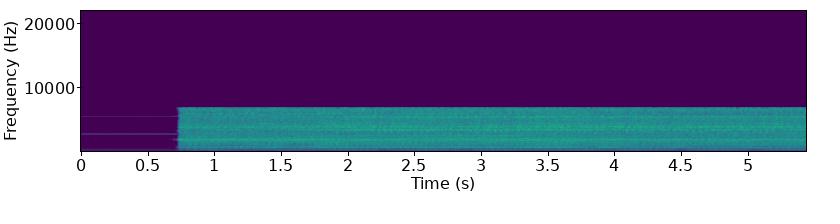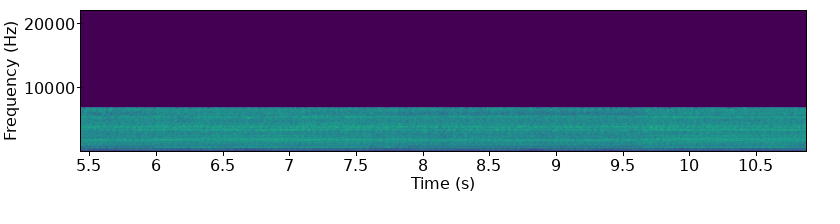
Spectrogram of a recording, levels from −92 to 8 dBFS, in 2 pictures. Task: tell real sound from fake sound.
fake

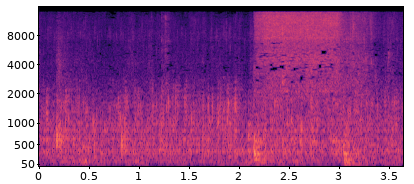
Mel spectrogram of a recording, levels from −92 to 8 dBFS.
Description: real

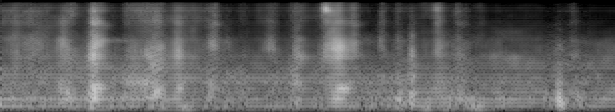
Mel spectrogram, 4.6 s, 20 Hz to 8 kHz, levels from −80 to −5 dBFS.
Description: fake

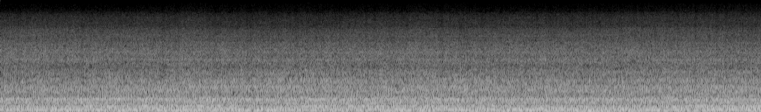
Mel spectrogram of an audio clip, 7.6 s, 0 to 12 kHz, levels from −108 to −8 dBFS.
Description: fake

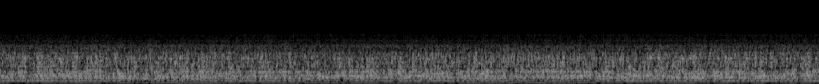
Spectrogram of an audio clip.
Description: fake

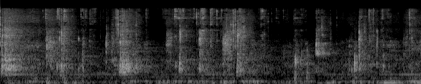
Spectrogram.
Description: real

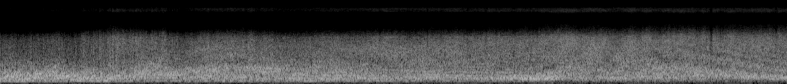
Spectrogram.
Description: real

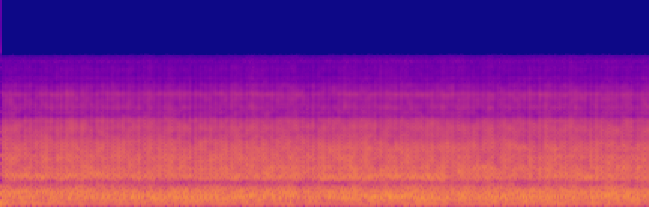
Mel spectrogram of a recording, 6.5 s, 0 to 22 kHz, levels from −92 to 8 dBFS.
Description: fake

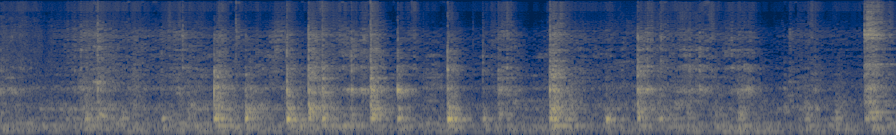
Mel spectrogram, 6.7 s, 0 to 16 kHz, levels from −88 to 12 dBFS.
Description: real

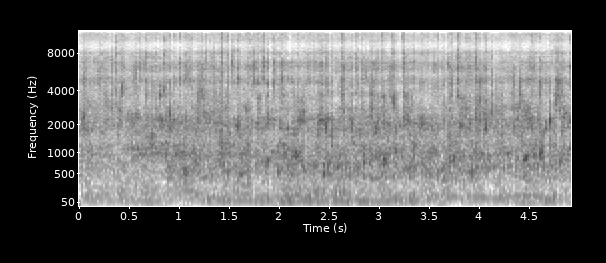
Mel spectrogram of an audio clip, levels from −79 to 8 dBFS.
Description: fake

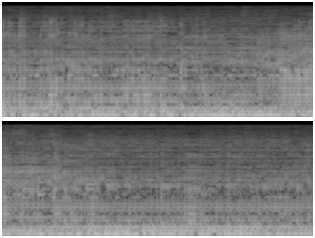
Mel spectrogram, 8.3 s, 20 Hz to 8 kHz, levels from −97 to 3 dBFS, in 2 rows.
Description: fake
